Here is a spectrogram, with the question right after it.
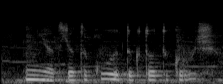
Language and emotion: Russian, neutral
